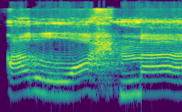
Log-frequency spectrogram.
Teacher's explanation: را کے بعد ہا بریک ہے، اس کو بریک پڑھیں گے کلیئر ساؤنڈ کے ساتھ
